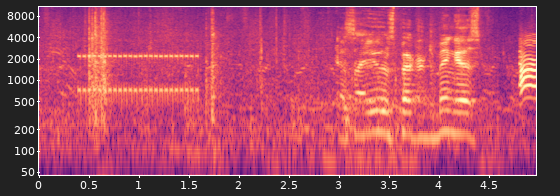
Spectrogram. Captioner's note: phone ringing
